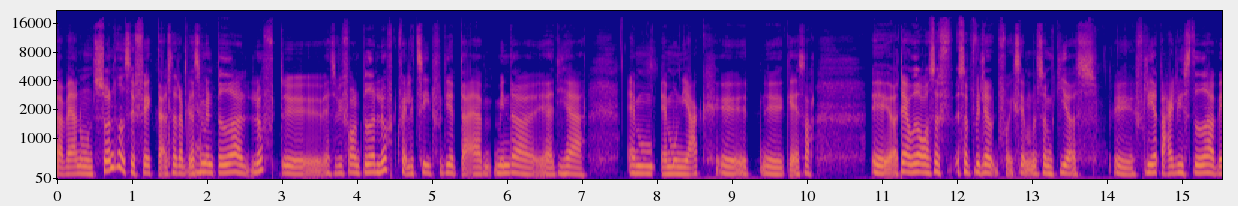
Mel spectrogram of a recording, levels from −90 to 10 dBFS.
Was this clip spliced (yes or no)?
yes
